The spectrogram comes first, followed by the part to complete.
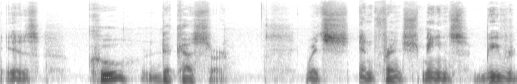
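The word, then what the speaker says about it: Queues de Castor: But there was a place called, and I'll have to spell it for you, but the pronunciation is Kuster, which in French means beaver tales, and is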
